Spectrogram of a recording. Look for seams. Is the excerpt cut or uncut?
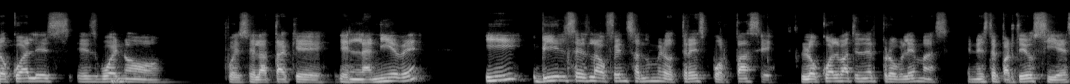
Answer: cut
